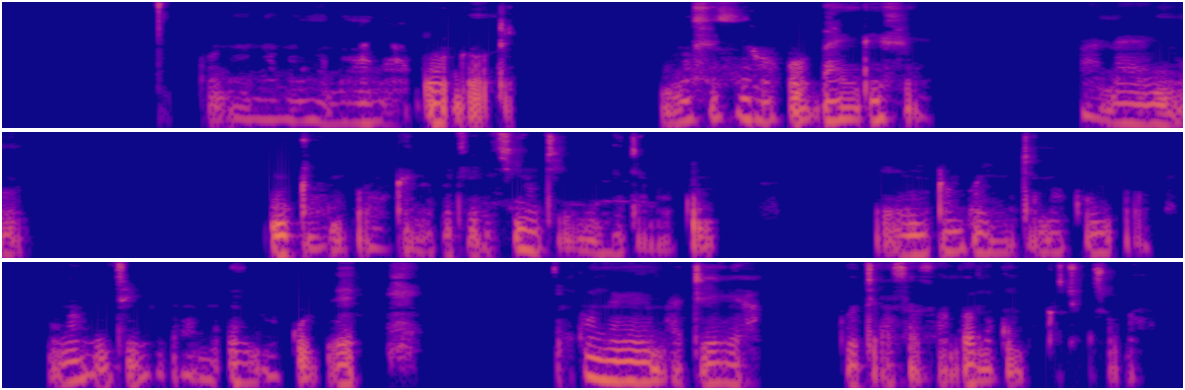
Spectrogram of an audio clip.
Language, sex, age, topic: Ndau, male, 18-24, health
